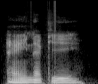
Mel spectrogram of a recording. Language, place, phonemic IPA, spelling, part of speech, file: German, Bavaria, /aɪ̯nˈhɛɐ̯ˌɡeːən/, einhergehen, verb, Bar-einhergehen.ogg
- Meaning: to accompany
